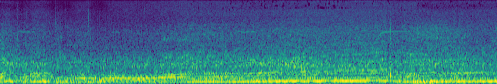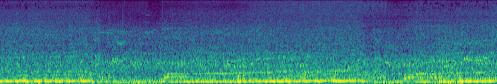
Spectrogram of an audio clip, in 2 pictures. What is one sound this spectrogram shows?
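Tyres screech as a car slides through bends.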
